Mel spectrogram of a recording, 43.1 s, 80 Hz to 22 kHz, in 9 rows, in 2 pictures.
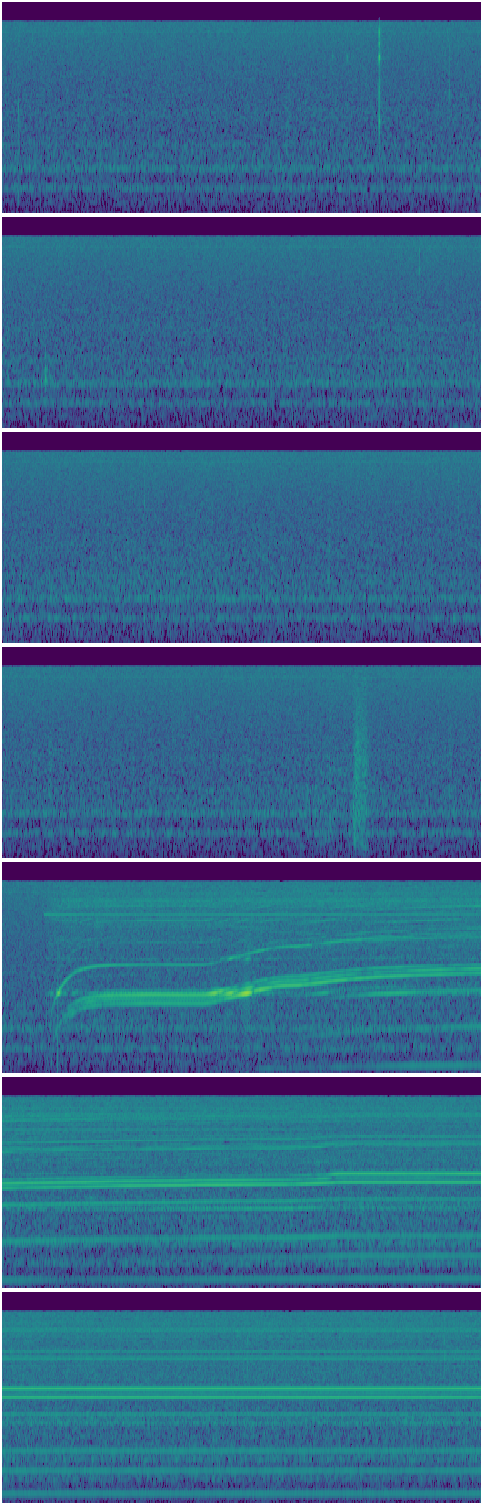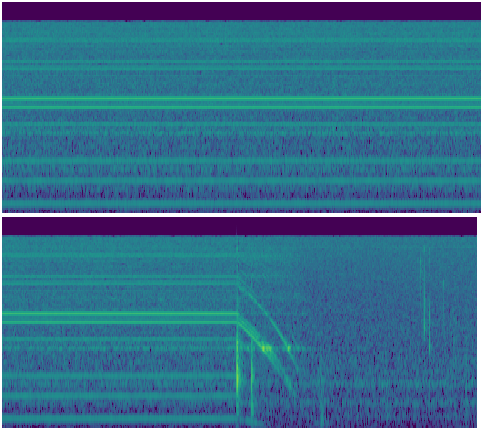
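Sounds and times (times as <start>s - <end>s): electric motor whine: 19.6s - 41.4s.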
